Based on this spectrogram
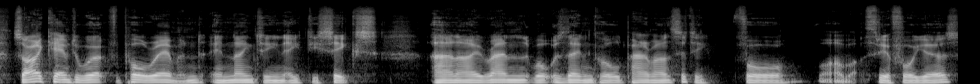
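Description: The pace is moderate and the intonation fairly even. The recording is very clean, with a silent background. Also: man, very deep, low pitch for a man. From northern England, Whitehaven in Cumbria. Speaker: property company chief executive. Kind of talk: podcast interview. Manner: halting, many repetitions.

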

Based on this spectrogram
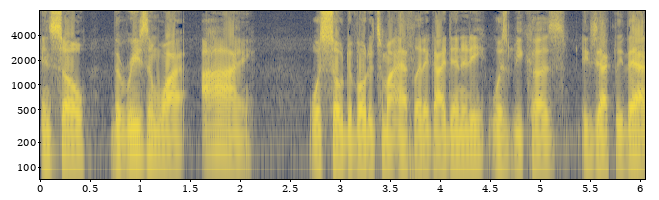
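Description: A man with an American accent at a medium pitch, monotone and flat in intonation, moderate in pace with very even loudness, in a very clean, dry, close recording with a silent background and no echo. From Northern California. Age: 30s. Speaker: former football player and motivational speaker. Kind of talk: casual interview.

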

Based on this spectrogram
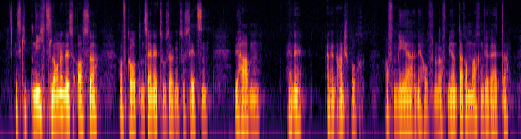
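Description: On a very clean recording with a silent background, a man speaks at a moderate pace in a fairly low, monotone voice with flat intonation and long, frequent pauses. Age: 40s. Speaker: pastor. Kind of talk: sermon.

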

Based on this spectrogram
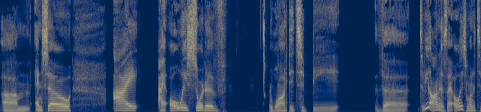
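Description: A man with an American accent talks very slowly with lively intonation, in a dry, close sound with no echo. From New York City, the Bronx. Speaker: actor. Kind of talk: casual chat. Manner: animated.

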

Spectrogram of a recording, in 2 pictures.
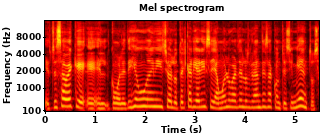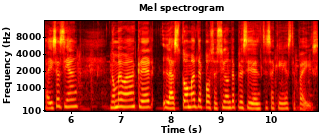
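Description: Here a woman speaks at a moderate pace. Her pitch is high. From Costa Rica. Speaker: retired hotel sales manager. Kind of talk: casual chat.

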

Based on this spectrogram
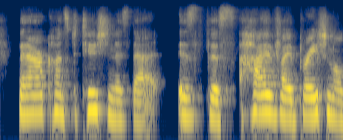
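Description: With an ordinary speaking voice at medium pitch, a woman speaks at a moderate pace against a quiet background. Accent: American. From Texas. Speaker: podcaster and libertarian activist. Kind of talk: casual interview.

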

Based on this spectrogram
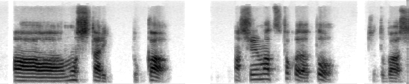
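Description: A man's fairly high voice, fairly quick and with very wide pitch swings, in a dry, close sound with no echo. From Kumamoto, Japan. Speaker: consultant. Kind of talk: casual chat.

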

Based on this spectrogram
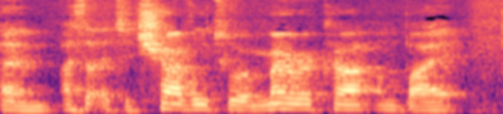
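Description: A man talks at a fairly quick pace and a medium pitch. His intonation is fairly even and his voice somewhat breathy. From East London, England. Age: 40s. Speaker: men's life coach. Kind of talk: casual chat.

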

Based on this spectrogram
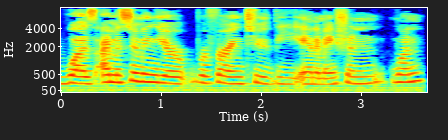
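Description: This woman's voice is fairly high and has ordinary pitch variation. She speaks at a fairly slow pace. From Oklahoma, US. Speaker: singer-songwriter. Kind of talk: interview. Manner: halting, many fillers.

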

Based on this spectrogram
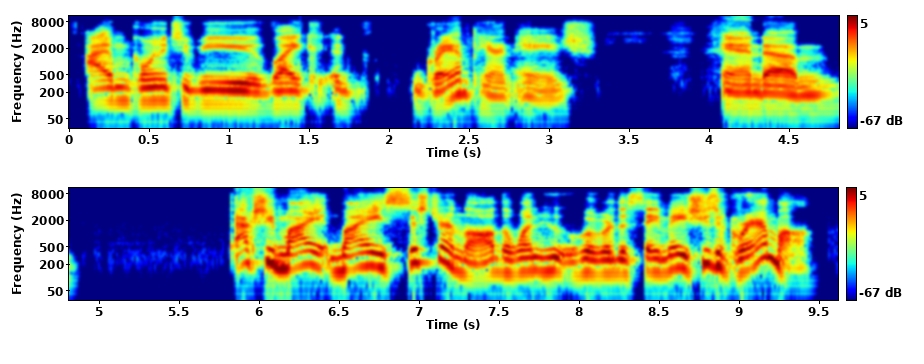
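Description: Against a quiet background, a man speaks fairly slowly with long, frequent pauses, his bright, sharp voice showing vocal fry and very wide pitch swings. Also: medium pitch for a man. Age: 40s. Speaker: artist and illustrator, parent. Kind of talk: casual chat.

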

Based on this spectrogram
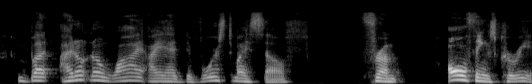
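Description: A man with an American accent uses a plain, everyday voice, speaking at a fairly slow pace with a fairly high pitch and ordinary pitch variation. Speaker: professor. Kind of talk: casual chat.

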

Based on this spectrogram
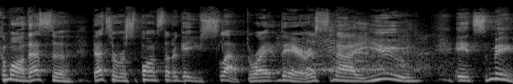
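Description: A man projects a raised, animated, high-pitched voice with ordinary pitch variation. Room echo is audible, and background noise is noticeable. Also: moderate pace. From New York City, Queens. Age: 40s. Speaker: pastor. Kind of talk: sermon. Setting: church stage with audience.

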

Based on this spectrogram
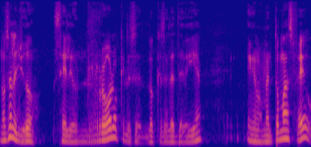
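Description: A man speaks in an ordinary speaking voice at a medium pitch. His pace is fairly quick and his intonation lively. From Costa Rica, San José (Zapote area). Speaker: music promoter and businessman. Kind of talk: casual chat.

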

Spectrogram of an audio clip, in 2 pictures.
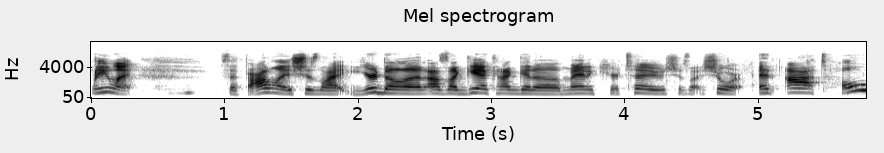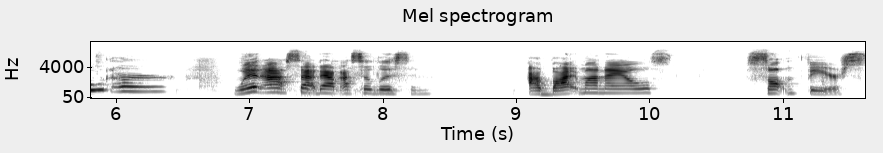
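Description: A woman with a Southern US accent speaks in a raised, projected voice. Her pitch is high and her tone bright and sharp. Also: ordinary pitch variation, moderate pace. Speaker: podcast co-host. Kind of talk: casual chat. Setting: studio.

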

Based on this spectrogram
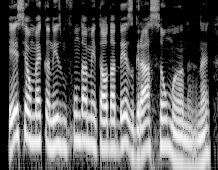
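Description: Against a quiet background, a man with an ordinary speaking voice talks at a fairly high pitch and a moderate pace with lively intonation, the sound dry and close with no echo. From Northeast Brazil, Paraíba. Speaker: professor. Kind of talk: casual chat.

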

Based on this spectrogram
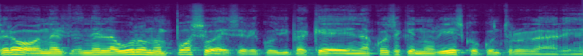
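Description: Here a man speaks in a dark, mellow tone. His pitch varies in an ordinary way. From Ticino, Switzerland. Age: 60s. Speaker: painter. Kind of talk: casual interview. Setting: stage with audience. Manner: halting.

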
